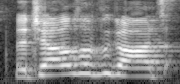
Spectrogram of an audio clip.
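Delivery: excited announce. Real, not acted. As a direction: announce the title with a flourish.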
